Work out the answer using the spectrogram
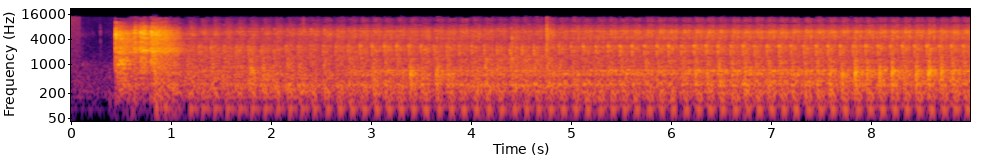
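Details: BM Classic 200 motorcycle starts and idles with a rapid, even knocking from the clutch assembly, attributed to low-quality oil. Clutch knock at idle.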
